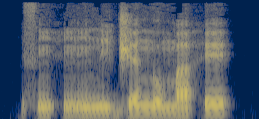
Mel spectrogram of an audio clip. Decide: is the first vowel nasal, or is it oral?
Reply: nasal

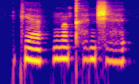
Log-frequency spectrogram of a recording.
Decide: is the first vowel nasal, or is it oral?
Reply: nasal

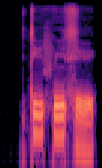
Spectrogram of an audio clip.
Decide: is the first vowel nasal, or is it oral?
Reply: oral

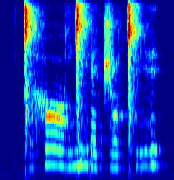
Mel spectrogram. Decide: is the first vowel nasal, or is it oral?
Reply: oral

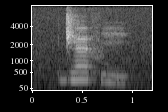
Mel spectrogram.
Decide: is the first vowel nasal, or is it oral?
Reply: nasal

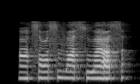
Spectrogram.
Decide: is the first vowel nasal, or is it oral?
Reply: nasal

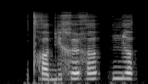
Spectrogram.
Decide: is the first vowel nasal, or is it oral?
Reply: oral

